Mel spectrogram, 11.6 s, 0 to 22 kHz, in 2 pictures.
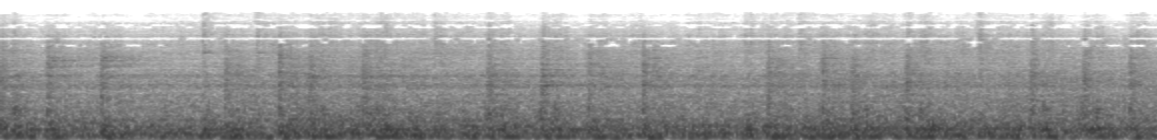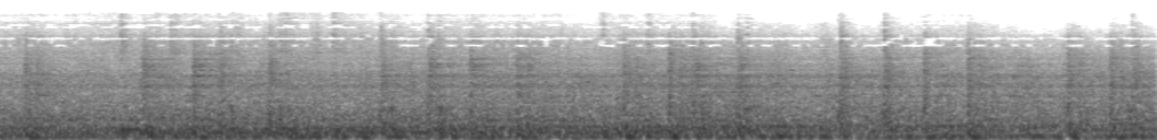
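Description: JR 651 series limited-express electric train running past on the station tracks: a steady rumble of steel wheels on rail, with repeated clacks as the wheels cross rail joints and points.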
